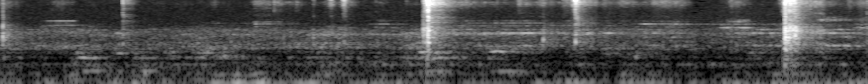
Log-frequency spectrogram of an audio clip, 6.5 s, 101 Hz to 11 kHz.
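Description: Small clicks and knocks of a 2.5-inch laptop hard drive being lifted out of its bay and handled, with sharp taps about three, four and six seconds in.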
